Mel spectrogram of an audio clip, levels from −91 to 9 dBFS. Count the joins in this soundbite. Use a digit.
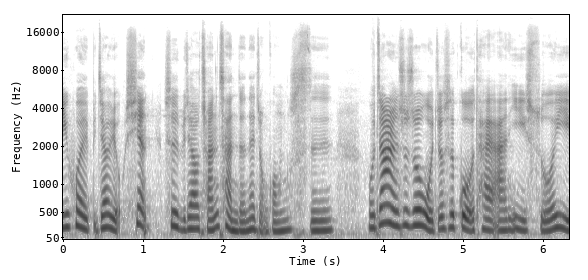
1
